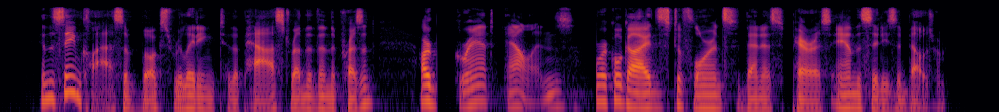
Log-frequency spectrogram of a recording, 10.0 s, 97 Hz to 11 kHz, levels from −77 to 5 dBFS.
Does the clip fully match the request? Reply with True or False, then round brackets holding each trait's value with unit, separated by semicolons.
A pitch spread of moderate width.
False (6.6 semitones)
